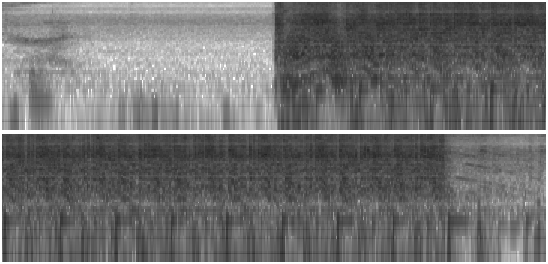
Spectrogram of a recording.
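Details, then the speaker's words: Long-parked trailer-mounted crane engine with rusty fuel system: steady cranking at three or four turns a second that never fires; no fuel getting through the fuel pump, though it runs on gas dribbled into the carb. "Okay, no gas getting through the fuel pump. Well, at a risk of doing a fire, we're going to crank it and see if I can get the fuel pump to pump anything."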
